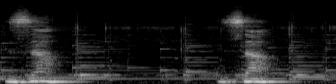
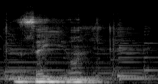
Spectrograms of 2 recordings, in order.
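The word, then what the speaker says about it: زاي: آخر مثله لكن بنقطة أعلاه وينطق زا زا. نحن نقول له زي، لكن الأحسن أن نقول زا زا.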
